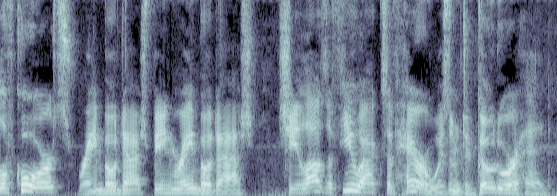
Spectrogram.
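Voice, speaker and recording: A man's voice: a little high, bright, forceful tone. A man hosting a comedic cartoon review, narrating from a script in a theatrical, playful way. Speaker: host and reviewer.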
